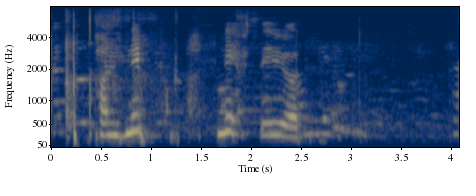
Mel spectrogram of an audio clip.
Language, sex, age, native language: Icelandic, male, 10, Icelandic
